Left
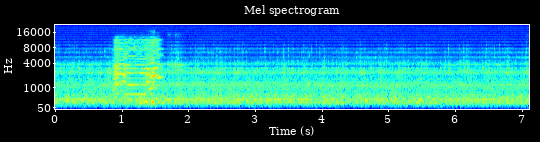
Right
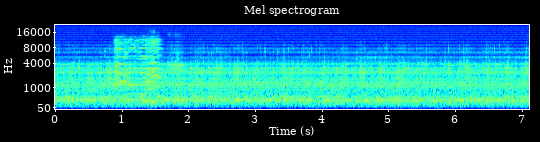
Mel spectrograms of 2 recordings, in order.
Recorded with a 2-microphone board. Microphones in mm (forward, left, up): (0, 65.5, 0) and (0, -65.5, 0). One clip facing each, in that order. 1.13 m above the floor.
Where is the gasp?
No gasp in this recording.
